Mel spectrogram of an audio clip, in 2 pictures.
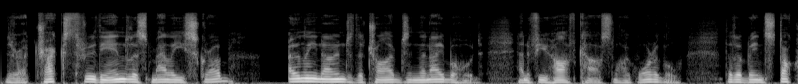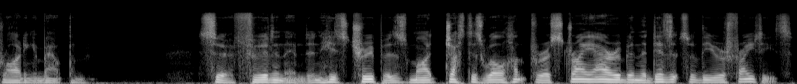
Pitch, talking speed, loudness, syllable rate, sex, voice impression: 100 Hz, 190 wpm, -18 LUFS, 5.2 syllables/s, male, very masculine, very adult-like, muffled, cool, intellectual, mature, elegant, slightly sweet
